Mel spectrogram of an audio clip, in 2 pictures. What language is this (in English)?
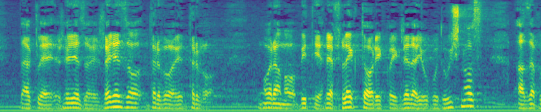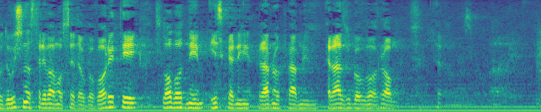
Croatian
